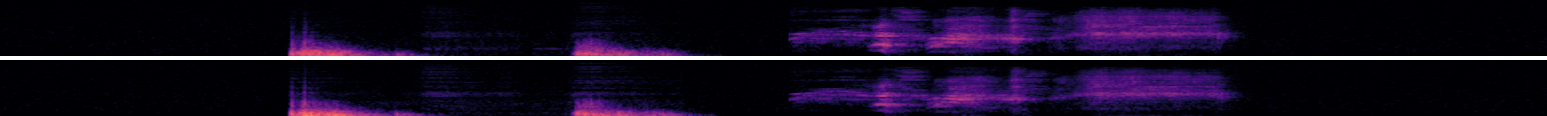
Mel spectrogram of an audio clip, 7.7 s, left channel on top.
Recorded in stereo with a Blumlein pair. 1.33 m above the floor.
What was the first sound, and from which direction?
Breathing, 15° right.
